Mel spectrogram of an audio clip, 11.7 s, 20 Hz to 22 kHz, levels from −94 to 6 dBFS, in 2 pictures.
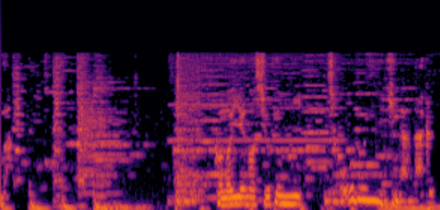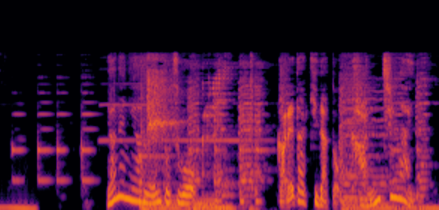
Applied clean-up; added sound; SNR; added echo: classical method Wiener filter.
